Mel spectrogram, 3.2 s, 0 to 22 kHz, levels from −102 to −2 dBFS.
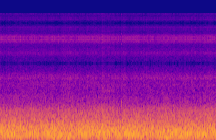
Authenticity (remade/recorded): recorded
